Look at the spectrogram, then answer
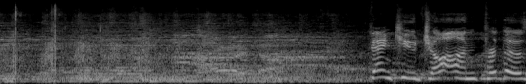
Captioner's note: applause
